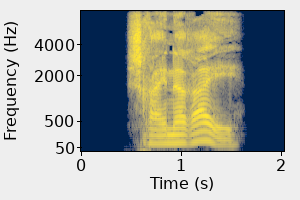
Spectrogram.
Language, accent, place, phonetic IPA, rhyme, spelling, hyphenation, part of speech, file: German, Germany, Berlin, [ʃʁaɪ̯nəˈʁaɪ̯], -aɪ̯, Schreinerei, Schrei‧ne‧rei, noun, De-Schreinerei.ogg
- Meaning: joinery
